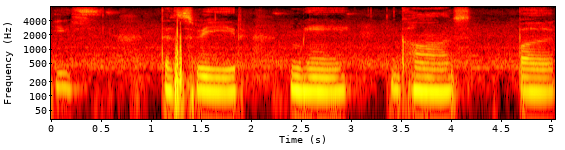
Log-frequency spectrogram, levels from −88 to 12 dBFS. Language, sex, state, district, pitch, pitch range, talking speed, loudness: Hindi, male, Haryana, Rohtak, 125 Hz, 125-135 Hz, 60 wpm, -21 LUFS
